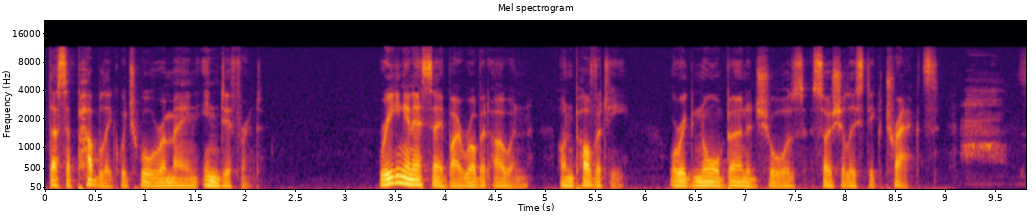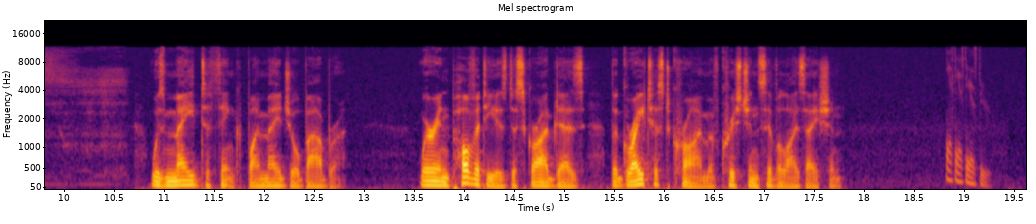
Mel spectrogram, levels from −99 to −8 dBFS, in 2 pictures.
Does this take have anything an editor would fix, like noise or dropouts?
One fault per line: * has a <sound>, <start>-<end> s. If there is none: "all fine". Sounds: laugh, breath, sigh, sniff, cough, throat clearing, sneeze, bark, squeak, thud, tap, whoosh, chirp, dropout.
* has a sniff, 9.1-10.7 s
* has a chirp, 18.8-19.3 s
